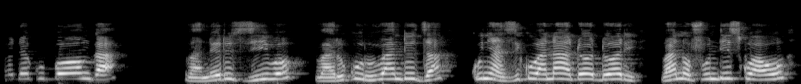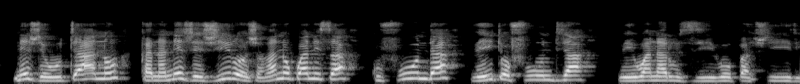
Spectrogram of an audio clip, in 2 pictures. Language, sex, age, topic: Ndau, female, 50+, health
